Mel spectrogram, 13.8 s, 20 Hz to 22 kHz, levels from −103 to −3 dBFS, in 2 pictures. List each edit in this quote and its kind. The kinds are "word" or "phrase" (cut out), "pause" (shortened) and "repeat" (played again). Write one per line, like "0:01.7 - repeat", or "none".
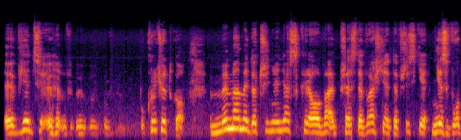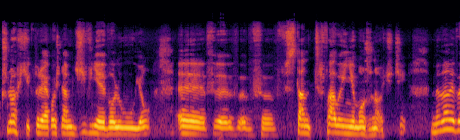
0:06.4 - pause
